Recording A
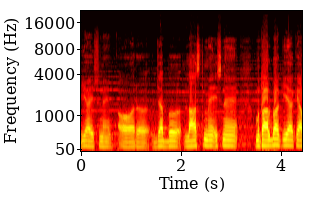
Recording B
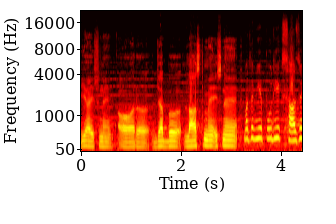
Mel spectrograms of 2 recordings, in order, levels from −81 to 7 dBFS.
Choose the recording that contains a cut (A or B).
B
